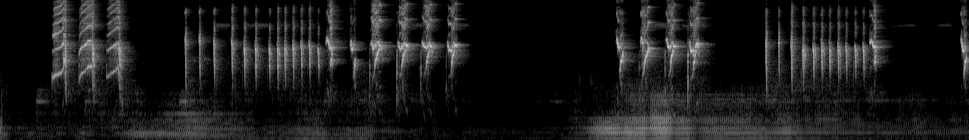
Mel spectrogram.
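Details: Long-tailed shrike giving vigorous song, with fast repeated high ticking notes and chirps in two long bursts, about four notes a second, over a faint low rumble.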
